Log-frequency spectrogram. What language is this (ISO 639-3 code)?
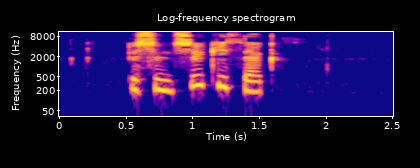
bak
